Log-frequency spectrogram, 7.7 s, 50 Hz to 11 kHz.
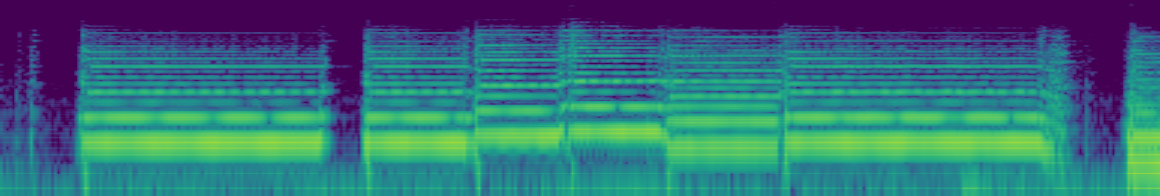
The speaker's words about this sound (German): Tremolo? Leichter Tremolo? Mach mal ein bisschen, damit ihr für den Nachhall was hören könnt. Das ist auf jeden Fall ohne Ende verschiedene Pitch-Shifter, ne? Quinte, Septime, Oktave. Geil. Das ist so ein 12-String.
